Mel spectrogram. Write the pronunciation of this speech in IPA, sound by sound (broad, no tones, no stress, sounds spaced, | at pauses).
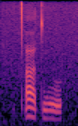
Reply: tʼ a t w ʊ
